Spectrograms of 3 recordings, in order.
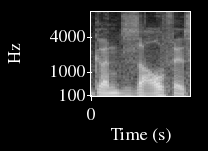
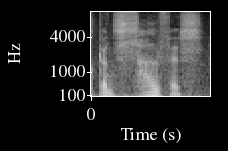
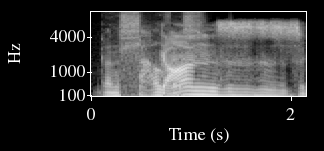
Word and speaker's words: Gonsalves: We won't take make exception you with you pronouncing his name Gonzalez. It's Gonsalves. Gonsalves.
